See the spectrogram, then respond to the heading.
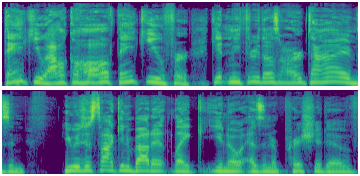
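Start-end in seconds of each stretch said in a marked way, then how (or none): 0.0-3.6 goofy, funny high-pitched put-on voice, sincerely thankful. Retelling how he thanked alcohol for past help: imitating a funny voice. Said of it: "he's got this really funny voice".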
